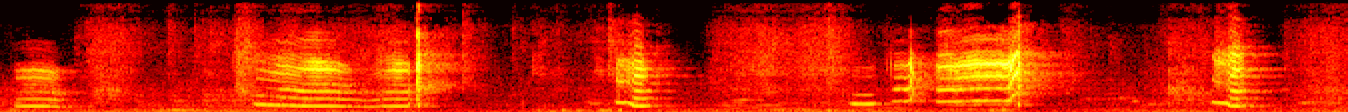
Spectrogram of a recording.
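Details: A small parrot talks in short, voice-like bursts with bright, stacked harmonics and gliding pitch. About five phrases are spread over seven seconds, separated by brief quiet gaps.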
